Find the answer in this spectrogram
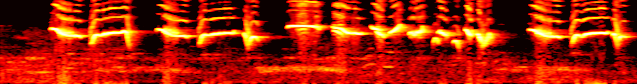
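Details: Oriental magpie-robin decoy bird in full, loud song meant to provoke rivals into fighting: strong whistled notes dropping in pitch, repeated about once a second, mixed with rapid tumbling warbles.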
